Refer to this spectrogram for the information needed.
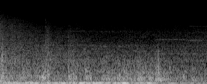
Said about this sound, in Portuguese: Relâmpagos cortaram o céu e, como eu, ele ouviu o estrondo dos trovões.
